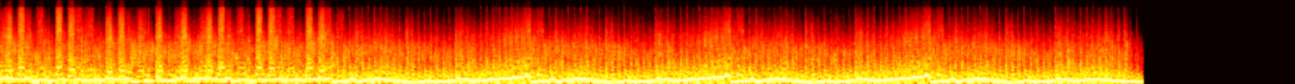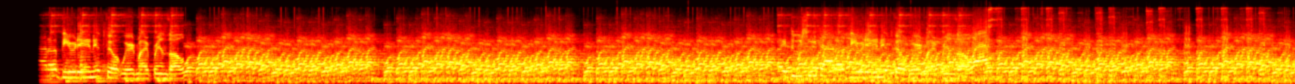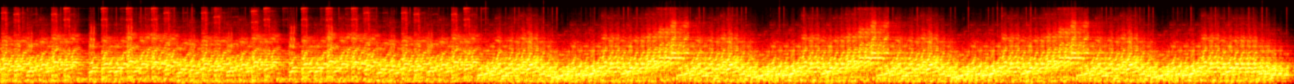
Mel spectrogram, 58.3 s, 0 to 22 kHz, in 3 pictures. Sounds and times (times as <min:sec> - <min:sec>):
Music: 0:00.0 - 0:17.2, 0:20.0 - 0:24.0, 0:24.6 - 0:58.2.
